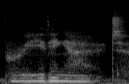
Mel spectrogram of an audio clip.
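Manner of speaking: slow, barely there whisper. Real, not acted. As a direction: let it fade to a whisper. Whispered breathing cue.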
